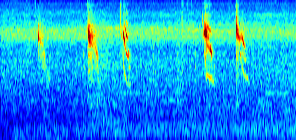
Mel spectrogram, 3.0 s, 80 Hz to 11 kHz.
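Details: Sparrows approaching to be fed, Tenmangu shrine, 18 August 2020: five brief, squeaky high chirps spaced irregularly over three seconds, against a continuous high-pitched background drone.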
